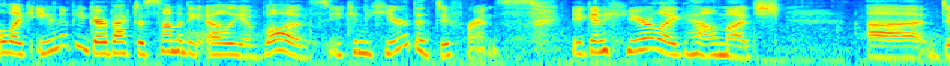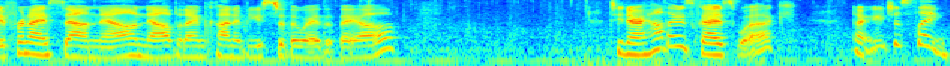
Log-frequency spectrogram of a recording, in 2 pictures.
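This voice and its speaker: A young woman with a fairly high, fairly bright voice streams a video game, and a little hiss or hum can be heard. Her commentary is casual as she talks with live chat, often laughing and beginning her sentences again.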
